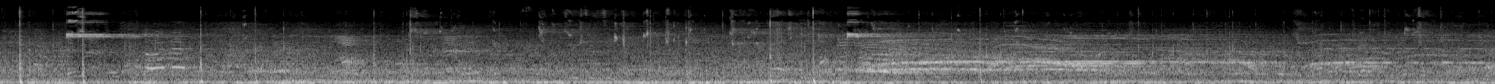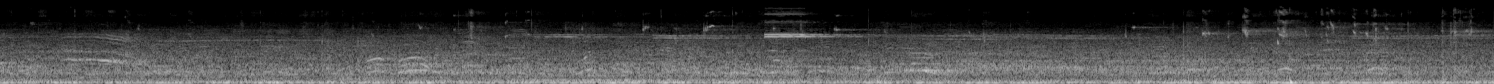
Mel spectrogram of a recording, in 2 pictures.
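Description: A crowd of young players and spectators calls out and chatters in a large echoing hall.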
